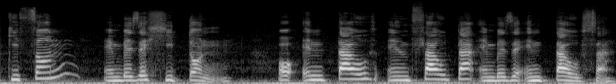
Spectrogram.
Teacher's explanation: La primera, que era sorda, aparece aspirada, y la segunda, que era la aspirada, aparece sorda. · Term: metátesis aspiratoria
